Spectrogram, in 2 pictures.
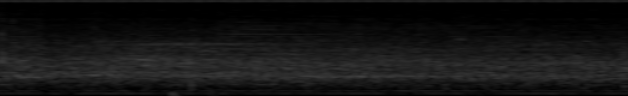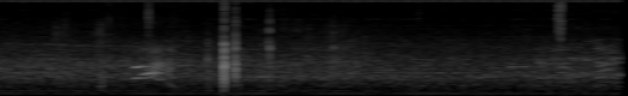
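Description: A cricket bat strikes the ball once with a sharp crack about four seconds in, over the steady hum of a stadium. A short shout comes just before it.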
